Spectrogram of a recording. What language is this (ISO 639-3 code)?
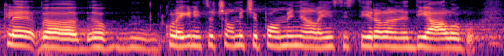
srp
